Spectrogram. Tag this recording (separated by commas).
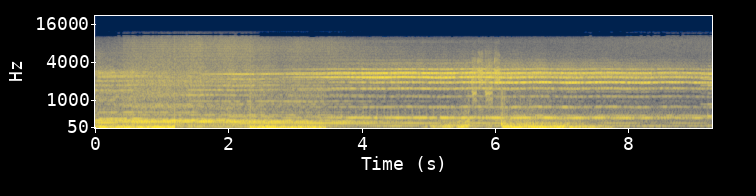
Speech, Music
